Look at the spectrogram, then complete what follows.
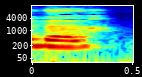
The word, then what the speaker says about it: beurre: Des tartines de beurre. Beurre. Beurre. On n'entend presque pas le R.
